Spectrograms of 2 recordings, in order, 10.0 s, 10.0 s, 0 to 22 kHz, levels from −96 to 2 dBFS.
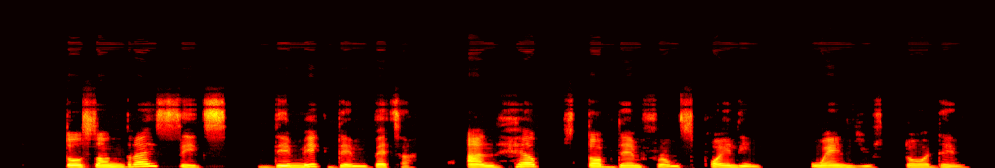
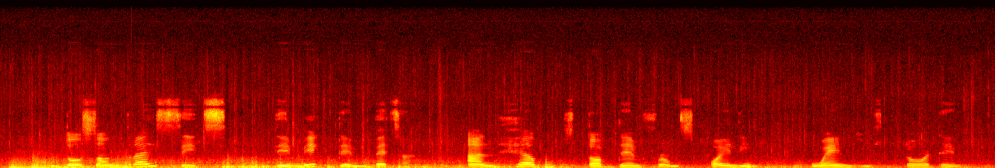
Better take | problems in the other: first | background sound (Thunder / Rain); 2 dB below the speech

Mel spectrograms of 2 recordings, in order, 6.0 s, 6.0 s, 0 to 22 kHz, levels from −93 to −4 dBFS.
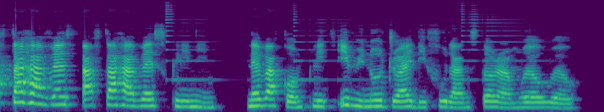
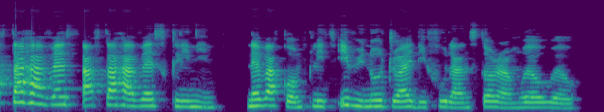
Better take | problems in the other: second | noise reduction (neural mask model RNNoise)

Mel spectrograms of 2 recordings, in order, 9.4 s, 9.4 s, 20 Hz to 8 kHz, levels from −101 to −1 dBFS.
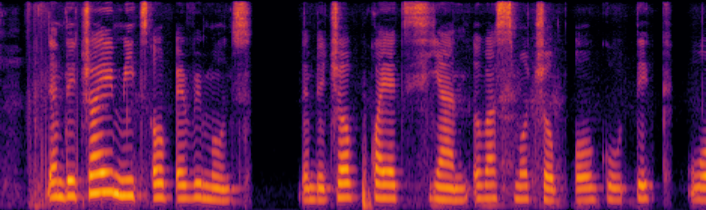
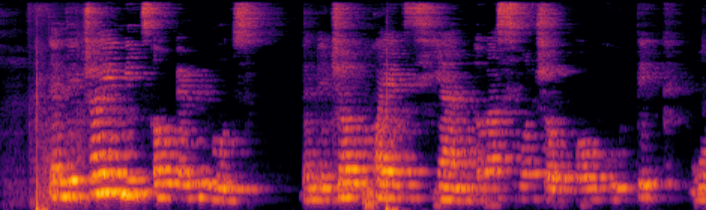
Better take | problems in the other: first | noise reduction (classical method WPE with log-MMSE)

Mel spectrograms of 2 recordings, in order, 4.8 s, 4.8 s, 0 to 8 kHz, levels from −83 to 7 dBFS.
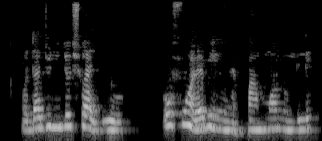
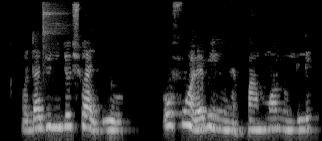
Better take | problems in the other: first | background sound (Tambourine); 14 dB below the speech

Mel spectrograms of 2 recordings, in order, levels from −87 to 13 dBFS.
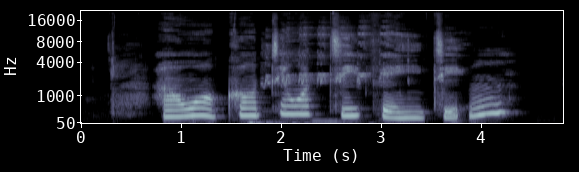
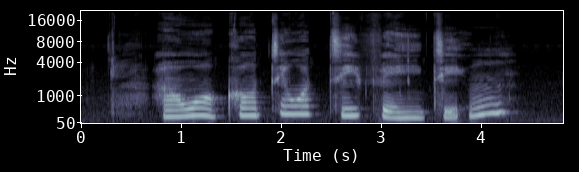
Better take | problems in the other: second | noise reduction (classical method log-MMSE)

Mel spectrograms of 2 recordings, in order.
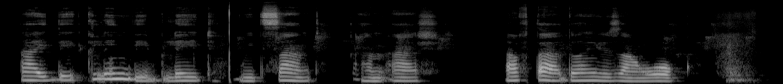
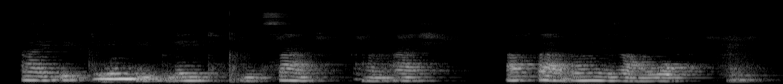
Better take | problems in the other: first | room echo; dies away in 2 s

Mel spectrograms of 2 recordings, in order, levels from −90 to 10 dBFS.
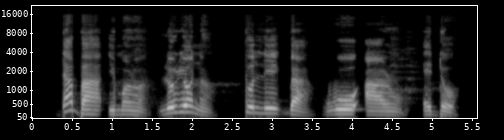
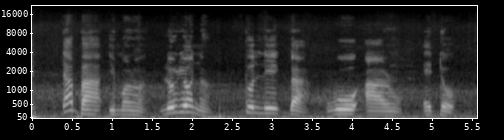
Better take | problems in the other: first | background sound (Wind); 10 dB below the speech

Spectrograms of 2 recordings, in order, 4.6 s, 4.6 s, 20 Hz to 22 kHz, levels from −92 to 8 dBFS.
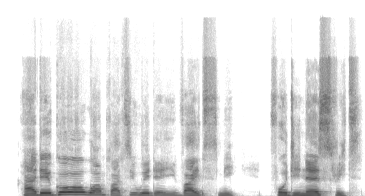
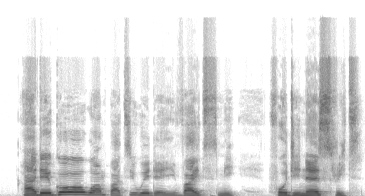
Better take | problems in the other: second | noise reduction (neural mask model DeepFilterNet 3)

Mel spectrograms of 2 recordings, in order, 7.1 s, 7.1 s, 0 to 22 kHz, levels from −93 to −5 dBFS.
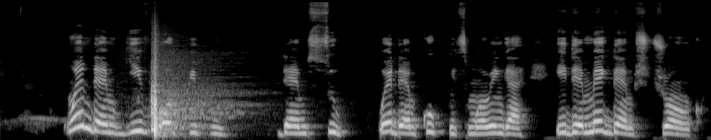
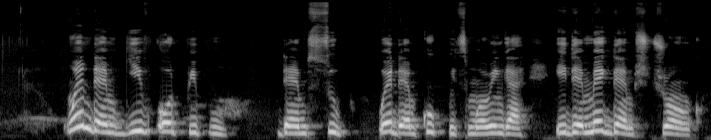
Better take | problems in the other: second | noise reduction (classical method log-MMSE)

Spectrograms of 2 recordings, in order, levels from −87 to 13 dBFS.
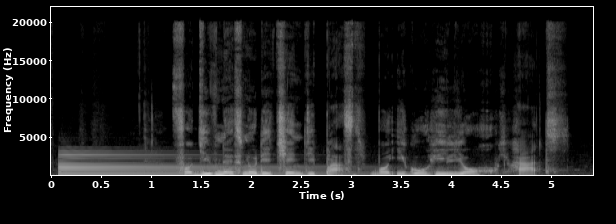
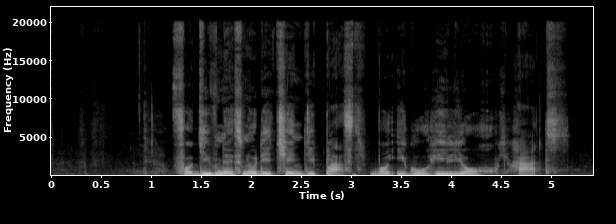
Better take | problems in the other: second | background sound (Electric guitar); 9 dB below the speech

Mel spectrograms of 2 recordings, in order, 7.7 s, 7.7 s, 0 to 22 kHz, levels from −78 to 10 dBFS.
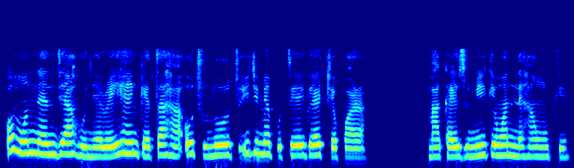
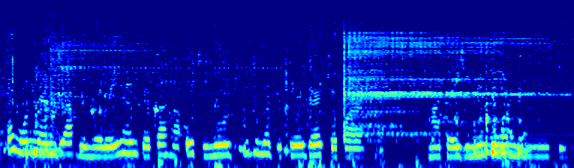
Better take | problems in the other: first | noise reduction (classical method spectral subtraction)

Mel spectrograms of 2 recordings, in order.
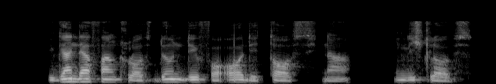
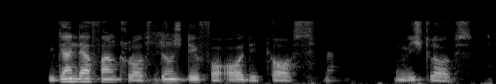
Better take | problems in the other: first | noise reduction (neural mask model DeepFilterNet 3)

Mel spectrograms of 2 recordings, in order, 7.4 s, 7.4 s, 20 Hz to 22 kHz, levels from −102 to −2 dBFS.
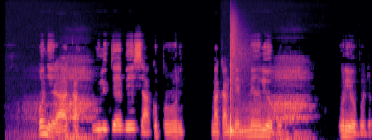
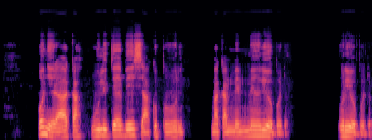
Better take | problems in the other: second | noise reduction (classical method Wiener filter)

